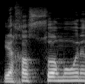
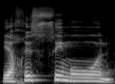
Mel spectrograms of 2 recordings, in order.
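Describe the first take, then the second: First: The kh sound is followed by an a vowel. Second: The kh sound is followed by an i vowel. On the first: "ഖാഇന് ഫത്ഹ്" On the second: "ഹാഇന് കെസർ"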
